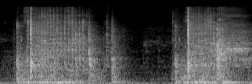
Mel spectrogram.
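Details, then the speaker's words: Yamaha Vixion (new) sputtering and dying, starter on weakening battery: slow, labouring whirr in uneven bursts with long gaps, engine never fires; battery voltage apparently dropping. "Nah, udah mulai drop. Akhirnya udah mulai drop nih kayaknya Kang Bro. Nah, ini nggak mau hidup sama sekali."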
